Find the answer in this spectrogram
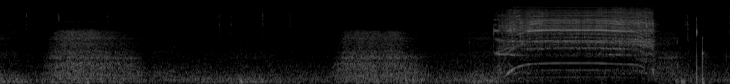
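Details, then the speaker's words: Short whirring burst of a surgical power drill driving extra pins to stabilize the femoral cutting guide during total knee replacement, after soft rustling and room noise. "نحط كمان مسامير زياده علشان نزود بيها الاستابيليتي بتاع الكاتنج جيج بتاعنا."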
